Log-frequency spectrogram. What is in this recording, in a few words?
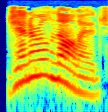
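"general knowledge" American English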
